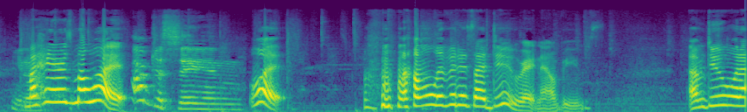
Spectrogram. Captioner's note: laughs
